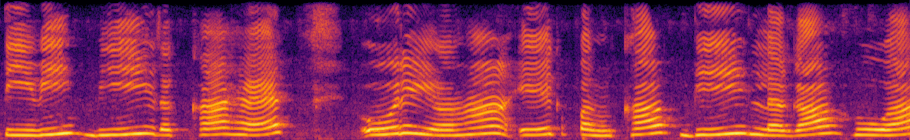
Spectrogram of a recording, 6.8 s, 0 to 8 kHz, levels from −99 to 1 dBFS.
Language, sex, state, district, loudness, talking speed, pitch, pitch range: Hindi, female, Punjab, Pathankot, -13 LUFS, 95 wpm, 330 Hz, 305-375 Hz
